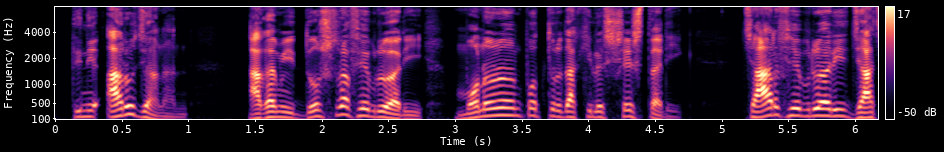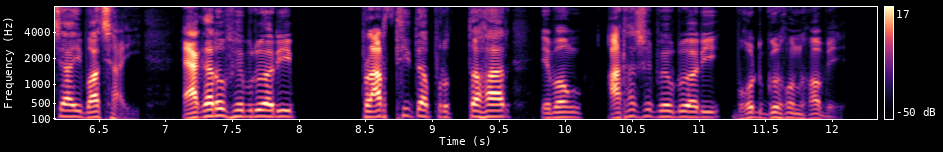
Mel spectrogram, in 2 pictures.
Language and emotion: Bengali, neutral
